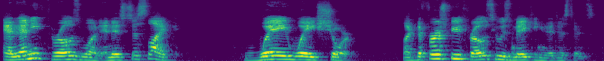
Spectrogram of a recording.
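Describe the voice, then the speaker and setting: A man chats on a casual podcast with a bright, slightly high voice. He swears freely and jokes as he talks, animated and loose. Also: moderate pace. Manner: profane, animated, joking. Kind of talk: casual chat.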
